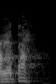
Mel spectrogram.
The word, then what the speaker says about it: Bogotá: Porque los rolos, como los juapis, sí, vale, pronuncian el ta, tiene que ser Santa Fe Bogotá. Bogotá. Sí, obvio. Así, y además como susurrado, Bogotá.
